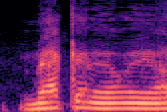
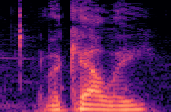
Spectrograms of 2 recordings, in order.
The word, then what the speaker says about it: McKelly: McAnally on the line. On the mound, I should say. McKelly.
